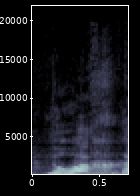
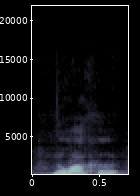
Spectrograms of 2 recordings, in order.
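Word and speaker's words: נֹחַ: 노아흐가 정확한 발음이에요. 노아흐.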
